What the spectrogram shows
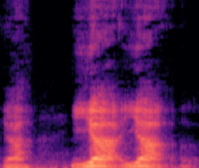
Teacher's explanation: Alisan ada di tengah-tengah lidah. Punggung lidahnya terangkat ya.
